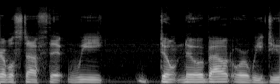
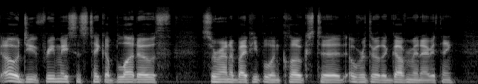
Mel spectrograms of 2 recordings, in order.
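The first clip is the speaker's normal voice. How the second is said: plain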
